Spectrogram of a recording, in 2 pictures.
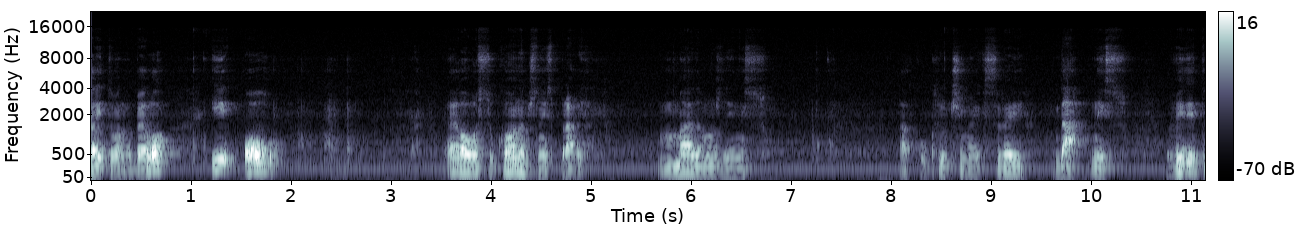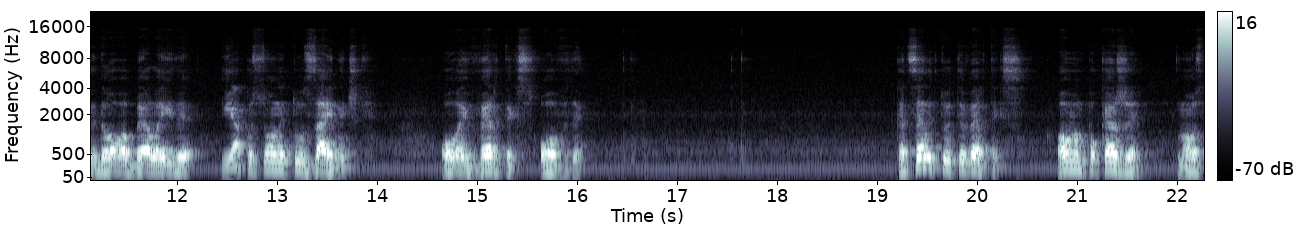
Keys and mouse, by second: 5.8-7.2 middle drag, 16.5 click, 17.5 click.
